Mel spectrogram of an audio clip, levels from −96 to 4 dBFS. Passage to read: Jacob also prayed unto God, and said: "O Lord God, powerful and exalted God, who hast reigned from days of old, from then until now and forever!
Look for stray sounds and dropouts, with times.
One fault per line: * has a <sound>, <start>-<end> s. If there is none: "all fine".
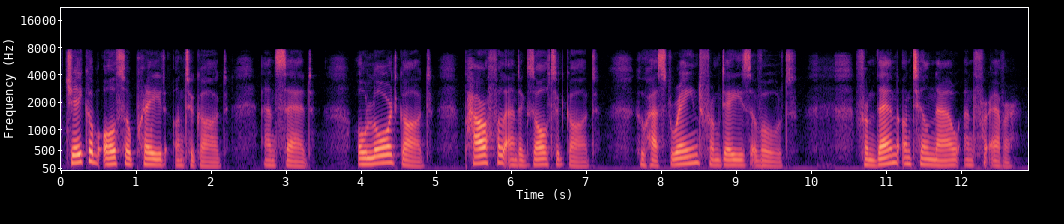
all fine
